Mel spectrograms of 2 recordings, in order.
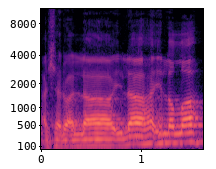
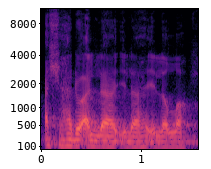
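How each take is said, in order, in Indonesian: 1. Frasa itu diucapkan dengan keras dan penuh. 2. Frasa itu diucapkan dengan pelan dan lirih.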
